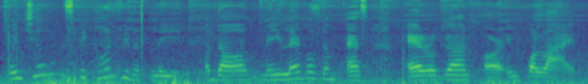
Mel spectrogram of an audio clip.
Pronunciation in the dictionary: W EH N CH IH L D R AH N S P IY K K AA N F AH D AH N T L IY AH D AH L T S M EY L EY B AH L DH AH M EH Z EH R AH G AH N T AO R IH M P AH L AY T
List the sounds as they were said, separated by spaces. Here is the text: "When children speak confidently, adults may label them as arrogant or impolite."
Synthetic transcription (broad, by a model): W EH N CH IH L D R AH N S P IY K K AA N F AH D AH N T L IY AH D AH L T M EY L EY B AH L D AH M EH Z EH R AH G AH N T AO R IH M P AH L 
